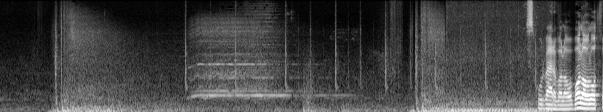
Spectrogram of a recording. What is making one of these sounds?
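A shell explodes with a deep, rumbling boom.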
